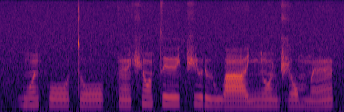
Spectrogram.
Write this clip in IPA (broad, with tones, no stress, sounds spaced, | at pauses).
ɡʷ ɛ̃˧ k oː˨ t oː˨ k ɛ̃˨ ʃ ɔ̃˦ t eː˦ t͡ʃ ɨ˦ ɾ ɨ˧ w aː˧ ɲ ɔ̃˧ d͡ʒ ɔ˧ m ɛ̃˨˦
